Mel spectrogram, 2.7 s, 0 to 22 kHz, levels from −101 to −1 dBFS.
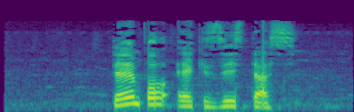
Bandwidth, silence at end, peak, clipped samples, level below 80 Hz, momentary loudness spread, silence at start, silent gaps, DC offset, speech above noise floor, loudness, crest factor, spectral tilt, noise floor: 11.5 kHz; 0.45 s; -2 dBFS; under 0.1%; -54 dBFS; 11 LU; 0.85 s; none; under 0.1%; 39 dB; -17 LUFS; 16 dB; -5 dB/octave; -55 dBFS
